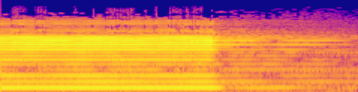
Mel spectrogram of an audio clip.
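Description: Instrumental music: a single long, steady note on a reed instrument, which ends about one and a half seconds in and leaves quieter, lower steady tones sounding.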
